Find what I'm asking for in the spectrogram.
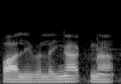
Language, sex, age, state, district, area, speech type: Manipuri, male, 18-30, Manipur, Thoubal, rural, spontaneous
